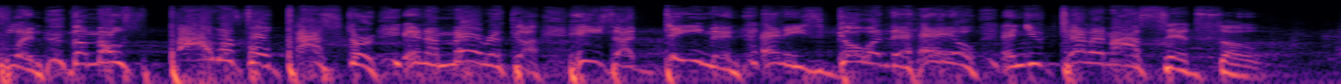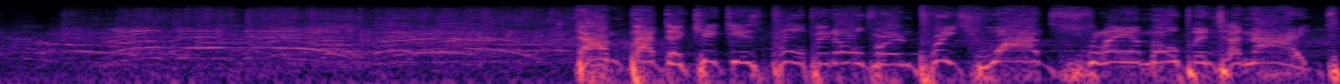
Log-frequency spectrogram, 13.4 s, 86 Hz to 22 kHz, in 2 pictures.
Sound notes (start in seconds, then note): 6.4 applause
